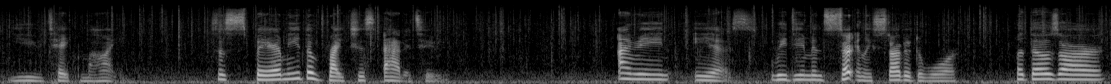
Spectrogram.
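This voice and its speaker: A woman playing a powerful demon queen in an ASMR roleplay, condescending, teasing and theatrical, with deliberate, drawn-out phrasing. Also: mid-range voice, slight background noise, lightly acted. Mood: sardonic, haughty. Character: powerful demon queen, haughty, teasing, dominant, toying with her foe. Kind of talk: scripted ASMR roleplay addressed to the listener.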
